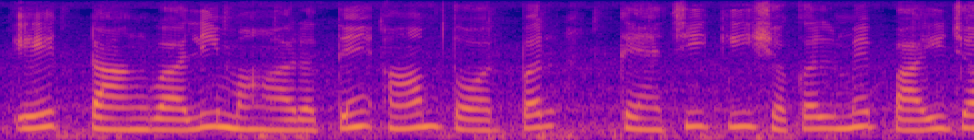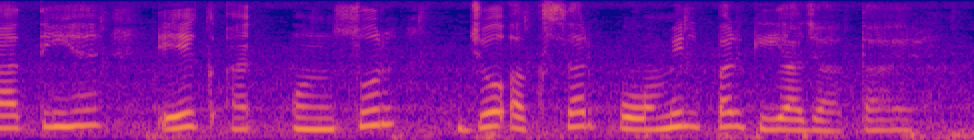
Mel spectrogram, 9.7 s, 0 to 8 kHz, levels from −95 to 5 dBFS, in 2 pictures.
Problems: none marked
